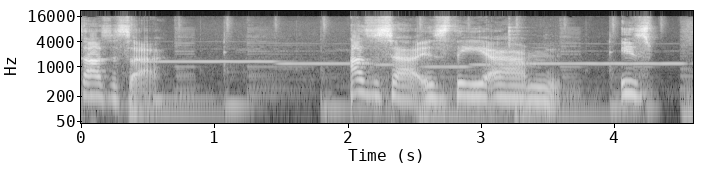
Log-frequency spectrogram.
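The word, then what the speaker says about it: Azusa: everyone pronounce it as USA and it it's just it's Spain now I may be totally off Bas here I may be entirely wrong they but that's not how you pronounce Japanese names ausa isn't ausa no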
